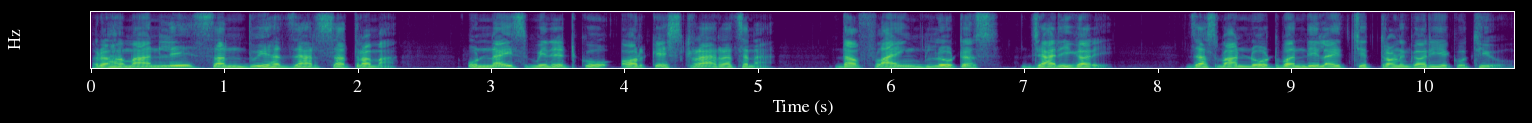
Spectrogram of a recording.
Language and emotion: Nepali, neutral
